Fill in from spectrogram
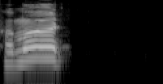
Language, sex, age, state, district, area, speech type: Bodo, male, 60+, Assam, Chirang, rural, read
